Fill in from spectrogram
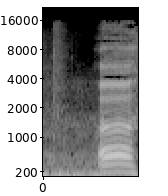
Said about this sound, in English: Coming at you live from the car.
